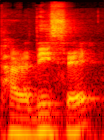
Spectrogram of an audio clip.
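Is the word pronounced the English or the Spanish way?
Spanish. It is said with a Spanish-style pronunciation. It is said in the local language. "because uh, it's in Mexico, of course, the main character pronounces it Paradise"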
